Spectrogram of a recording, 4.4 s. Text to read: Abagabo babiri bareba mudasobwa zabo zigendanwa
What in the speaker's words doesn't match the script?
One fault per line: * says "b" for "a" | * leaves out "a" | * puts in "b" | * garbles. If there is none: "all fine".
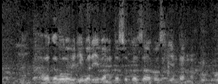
all fine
